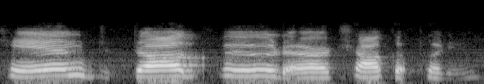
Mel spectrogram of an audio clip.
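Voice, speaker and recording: A woman's voice: high voice, steady tone, normal speed, muffled recording. A woman chatting casually and reading out flavour choices during a jelly bean taste test.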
